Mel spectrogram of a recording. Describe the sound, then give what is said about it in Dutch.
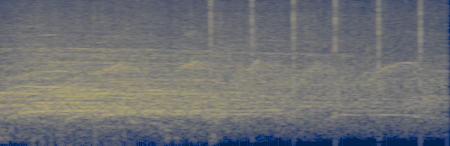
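An audience applauds the evening's winner steadily, a dense wash of many hands clapping at full volume that holds for a few seconds, with a few sharper individual claps standing out near the end. “Dat was met veel klappen. Dat was met veel applausen al.”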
